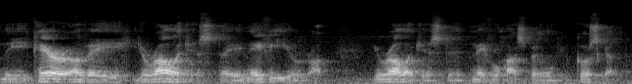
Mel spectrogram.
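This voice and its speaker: Moderate-paced speech from a man with an American accent, amid audible room echo and noticeable background noise. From United States. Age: 70s. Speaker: patient, retired marine. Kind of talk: testimony. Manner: halting.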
